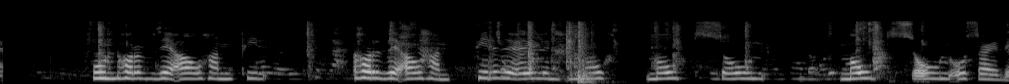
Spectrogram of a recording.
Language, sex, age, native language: Icelandic, male, 11, Icelandic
